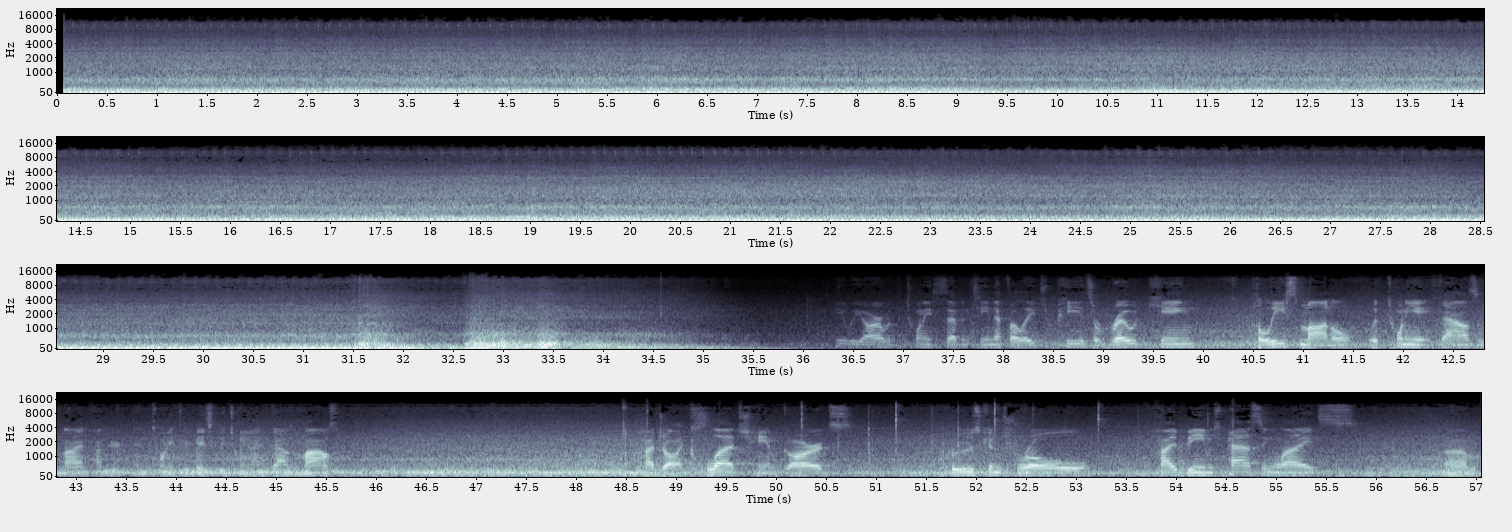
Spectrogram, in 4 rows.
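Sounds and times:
motorcycle engine idling: 0.1 - 32.6.

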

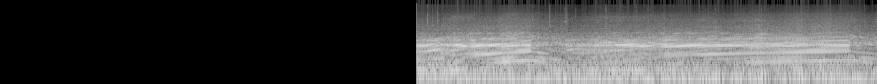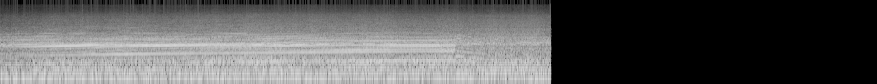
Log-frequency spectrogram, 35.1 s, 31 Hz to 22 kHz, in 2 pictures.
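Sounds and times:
car engine at full throttle: 8.4 - 28.6.

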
